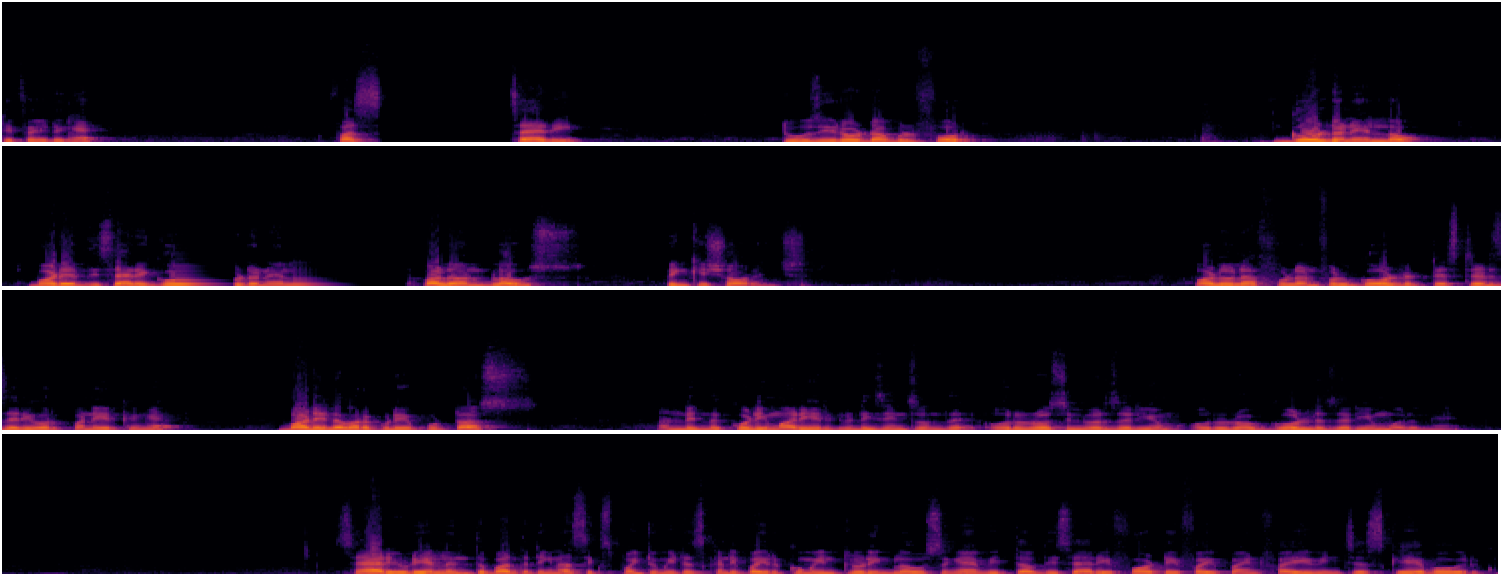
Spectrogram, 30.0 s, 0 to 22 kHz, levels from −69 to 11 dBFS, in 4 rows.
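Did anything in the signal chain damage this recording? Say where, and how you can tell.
Yes, and it's all on the network and jitter-buffer side of a call. There are three kinds of damage.

First, a call audio freeze at 1.87–2.56 s and again at 8.37–8.68 s. The last sound hangs as a fading buzz. The first one sits near-silent for about 0.58 s, and the second fills about 0.29 s. Then the audio picks up exactly where it stopped, with nothing skipped. That's likely packets held up until the buffer ran dry.

Second, a long network dropout at 8.96–9.54 s. You get the same fading fill, ending in about 0.14 s of silence. When the audio returns, roughly 0.6 s of material is simply gone, so it jumps ahead. The likely cause is packets that never arrived at all.

Third, jitter buffer speed-up at 10.68–11.25 s (106%), 13.24–15.15 s (107%), 17.28–20.64 s (107%) and 25.09–28.23 s (116%). The sound runs hurried at unchanged pitch. 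The receiver is trimming tiny pitch-period slices to shed the backlog. That takes out roughly 40 ms, 150 ms, 200 ms and half a second.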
